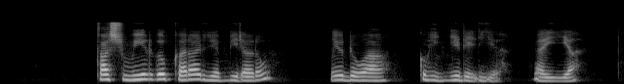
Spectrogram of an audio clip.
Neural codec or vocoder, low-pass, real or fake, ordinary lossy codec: codec, 16 kHz, 1 kbps, FunCodec, trained on Chinese and English, 50 frames a second; 7.2 kHz; fake; AAC, 48 kbps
